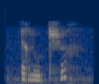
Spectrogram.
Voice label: "lutscher", alsace

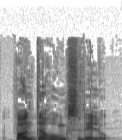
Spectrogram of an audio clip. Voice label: "wanderung", alsace

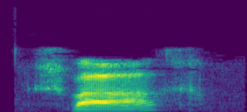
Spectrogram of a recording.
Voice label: "schwar", Alsace; vin; lourd

